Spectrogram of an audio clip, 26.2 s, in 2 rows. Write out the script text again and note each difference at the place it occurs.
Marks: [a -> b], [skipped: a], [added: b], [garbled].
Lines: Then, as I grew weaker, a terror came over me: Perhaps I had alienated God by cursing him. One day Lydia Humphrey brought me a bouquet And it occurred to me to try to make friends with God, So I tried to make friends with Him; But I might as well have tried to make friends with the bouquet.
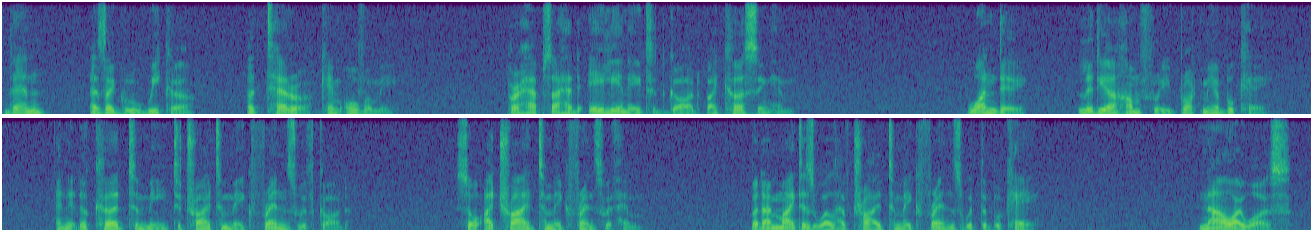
Then, as I grew weaker, a terror came over me: Perhaps I had alienated God by cursing him. One day Lydia Humphrey brought me a bouquet And it occurred to me to try to make friends with God, So I tried to make friends with Him; But I might as well have tried to make friends with the bouquet. [added: Now I was]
